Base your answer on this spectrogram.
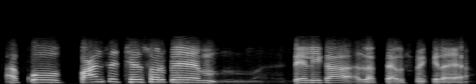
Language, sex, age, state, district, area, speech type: Hindi, male, 30-45, Bihar, Vaishali, urban, conversation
